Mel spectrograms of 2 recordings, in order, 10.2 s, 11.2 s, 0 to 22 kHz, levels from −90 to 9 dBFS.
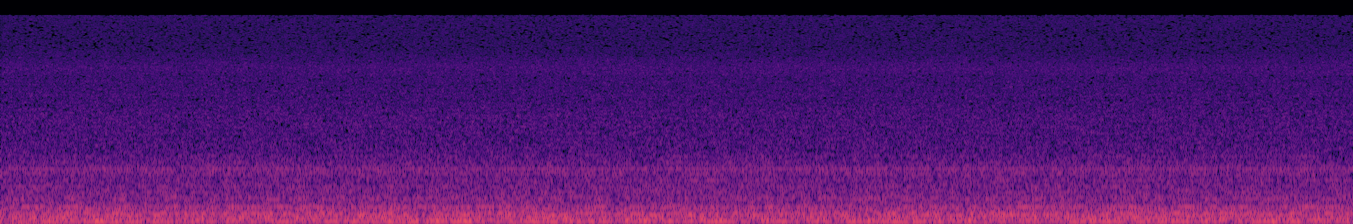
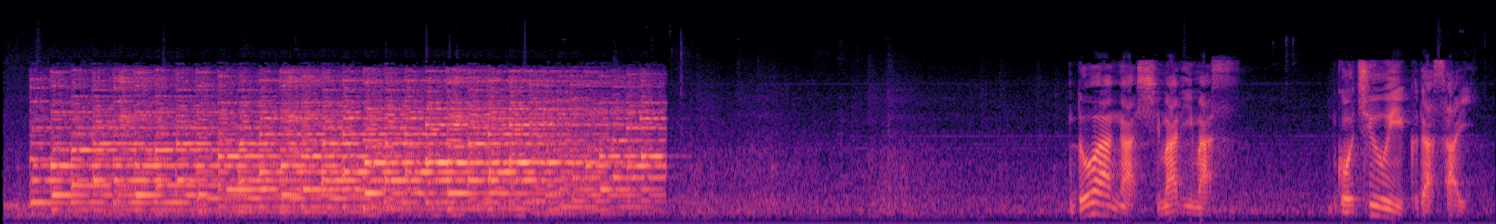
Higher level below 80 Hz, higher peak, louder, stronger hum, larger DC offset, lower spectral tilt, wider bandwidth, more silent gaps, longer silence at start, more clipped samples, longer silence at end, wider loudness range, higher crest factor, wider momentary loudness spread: first, -38 dBFS vs -70 dBFS; second, -22 dBFS vs -2 dBFS; second, -36 LUFS vs -15 LUFS; neither; neither; first, -6 dB/octave vs -2 dB/octave; first, 17 kHz vs 8 kHz; neither; about the same, 0 s vs 0.05 s; neither; second, 0 s vs 0.2 s; second, 0 LU vs 10 LU; about the same, 12 dB vs 16 dB; second, 1 LU vs 10 LU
